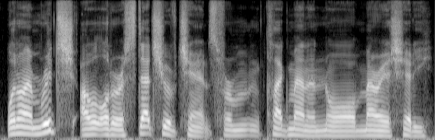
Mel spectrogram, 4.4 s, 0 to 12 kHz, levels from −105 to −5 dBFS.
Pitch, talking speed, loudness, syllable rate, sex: 135 Hz, 205 wpm, -18 LUFS, 5.3 syllables/s, male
